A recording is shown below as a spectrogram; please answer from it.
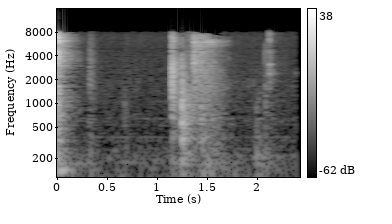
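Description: Kitchen utensils knocking and clattering at the stove. Two sharp knocks come at the start, then a single clatter with a short rattling tail about a second in, as the sage is added to the pot.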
